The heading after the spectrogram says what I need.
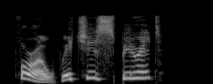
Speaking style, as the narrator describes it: Dick cried

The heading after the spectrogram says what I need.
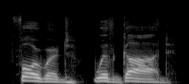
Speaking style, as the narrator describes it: said Bagration, in a resolute, sonorous voice

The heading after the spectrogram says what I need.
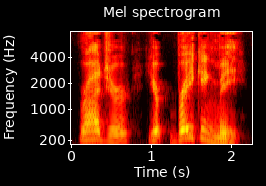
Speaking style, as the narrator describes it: she cried, gasping for her breath

